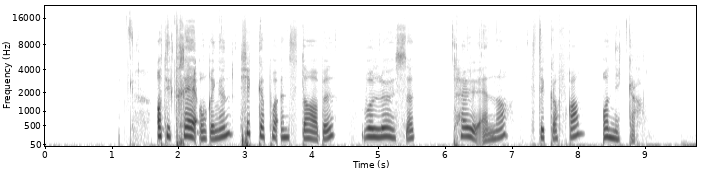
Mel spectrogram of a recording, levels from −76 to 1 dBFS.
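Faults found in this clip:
No audible faults found.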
